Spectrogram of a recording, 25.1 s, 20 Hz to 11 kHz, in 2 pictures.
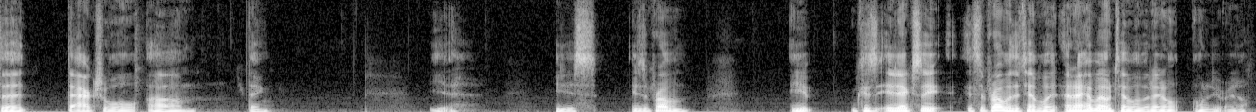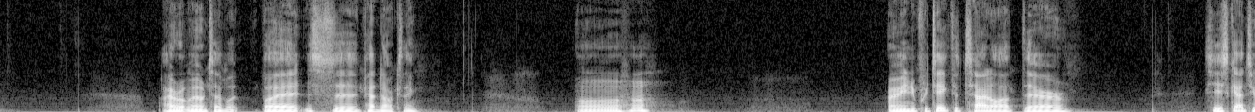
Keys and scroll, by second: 1.1 Return, 1.8 ctrl+[, 1.8 ctrl+j, 3.2 j, 4.3-7.3 typing, 14.2-15.7 typing, 18.4-19.3 typing, 21.5 k, 24.0 j.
